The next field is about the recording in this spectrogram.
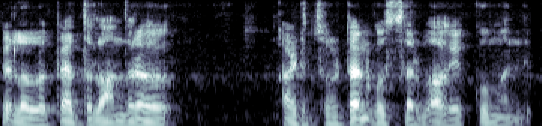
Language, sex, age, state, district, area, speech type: Telugu, male, 60+, Andhra Pradesh, Palnadu, urban, spontaneous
